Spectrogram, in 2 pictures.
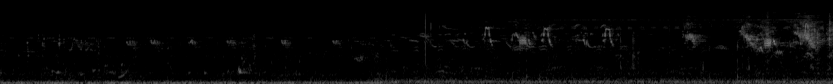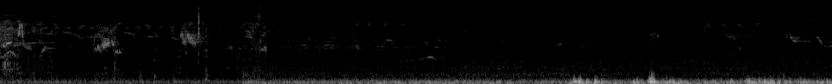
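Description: Small birds chirping outdoors, a flurry of short, quick calls from about four seconds in that thins out after about eleven seconds. Low rumbling thumps come near the end.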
